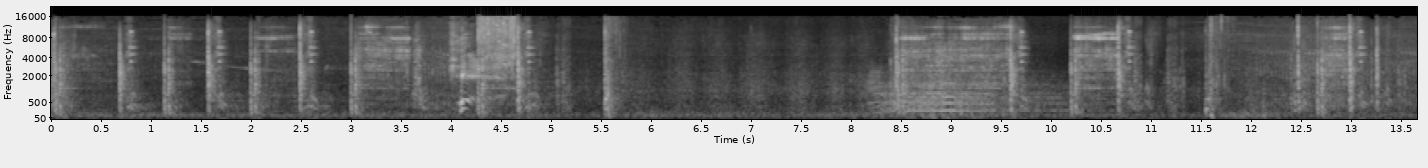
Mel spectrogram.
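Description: A skateboard grinds along a metal rail.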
